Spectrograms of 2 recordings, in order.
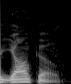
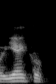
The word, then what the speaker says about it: Yanko: pronounce your name correctly is it Yanko or yonko no Yanko Yanko most most of people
